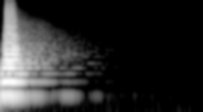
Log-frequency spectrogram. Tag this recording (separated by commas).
Musical instrument, Brass instrument, Music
